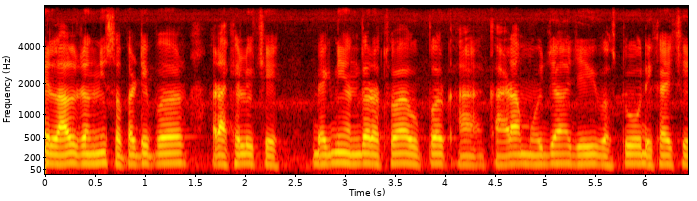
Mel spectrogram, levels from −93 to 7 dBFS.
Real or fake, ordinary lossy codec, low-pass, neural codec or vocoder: real; none; none; none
